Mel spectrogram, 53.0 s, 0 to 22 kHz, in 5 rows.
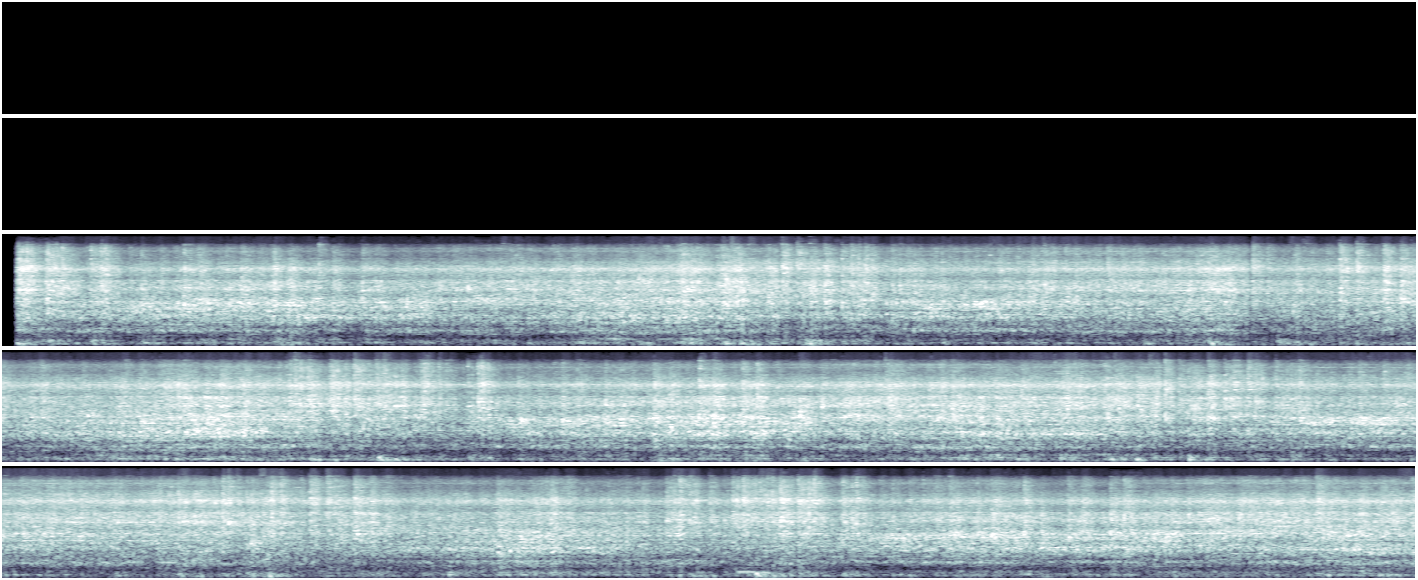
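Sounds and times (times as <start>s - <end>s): toy train rattling on plastic track: 21.3s - 53.0s.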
